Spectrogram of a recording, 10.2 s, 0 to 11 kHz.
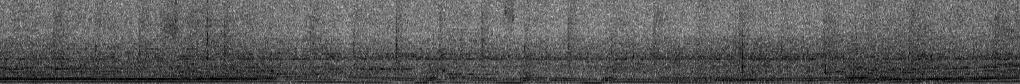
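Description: A Corvette engine races in Forza Motorsport 3, its steady high drone rising and dropping through several quick gear shifts, sustained and fairly quiet, with no talk over it.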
